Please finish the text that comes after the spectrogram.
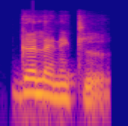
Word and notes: galenical: Indian

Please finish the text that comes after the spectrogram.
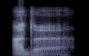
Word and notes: udder: British English

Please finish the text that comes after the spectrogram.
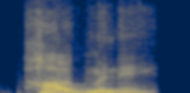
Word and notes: hogmanay: Indian

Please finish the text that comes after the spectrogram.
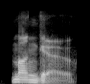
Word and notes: mungo: British English

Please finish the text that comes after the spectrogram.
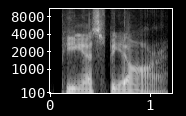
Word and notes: PSBR: American English

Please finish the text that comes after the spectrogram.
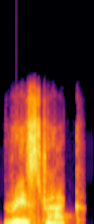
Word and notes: racetrack: Indian

